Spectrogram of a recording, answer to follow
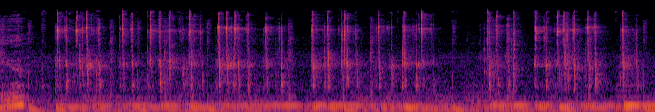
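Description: Computer keyboard typing in irregular runs of keystrokes while sign-in details are entered, over a steady low hum.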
